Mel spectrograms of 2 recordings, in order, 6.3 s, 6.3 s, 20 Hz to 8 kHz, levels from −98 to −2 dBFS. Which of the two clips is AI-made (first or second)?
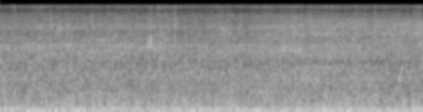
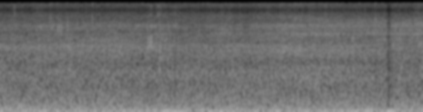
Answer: first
